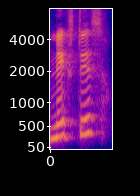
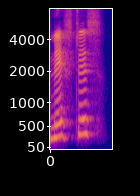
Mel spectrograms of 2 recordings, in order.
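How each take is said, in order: No difference in how they are said.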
